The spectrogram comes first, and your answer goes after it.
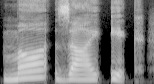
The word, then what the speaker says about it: mosaic: First, we have ma, which rhymes with go and show. Next is zay, which rhymes with day and carries the main stress. Finally, ick, which sounds like ick in tick.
